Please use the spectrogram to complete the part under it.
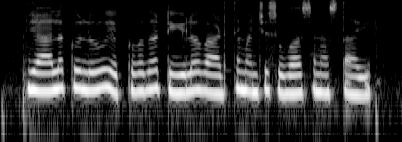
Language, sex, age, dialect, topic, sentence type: Telugu, female, 18-24, Utterandhra, agriculture, statement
